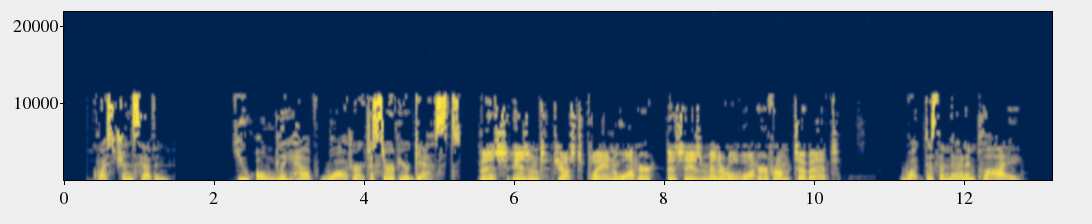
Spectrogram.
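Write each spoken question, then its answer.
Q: What does the man imply?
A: The water is special: mineral water from Tibet.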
